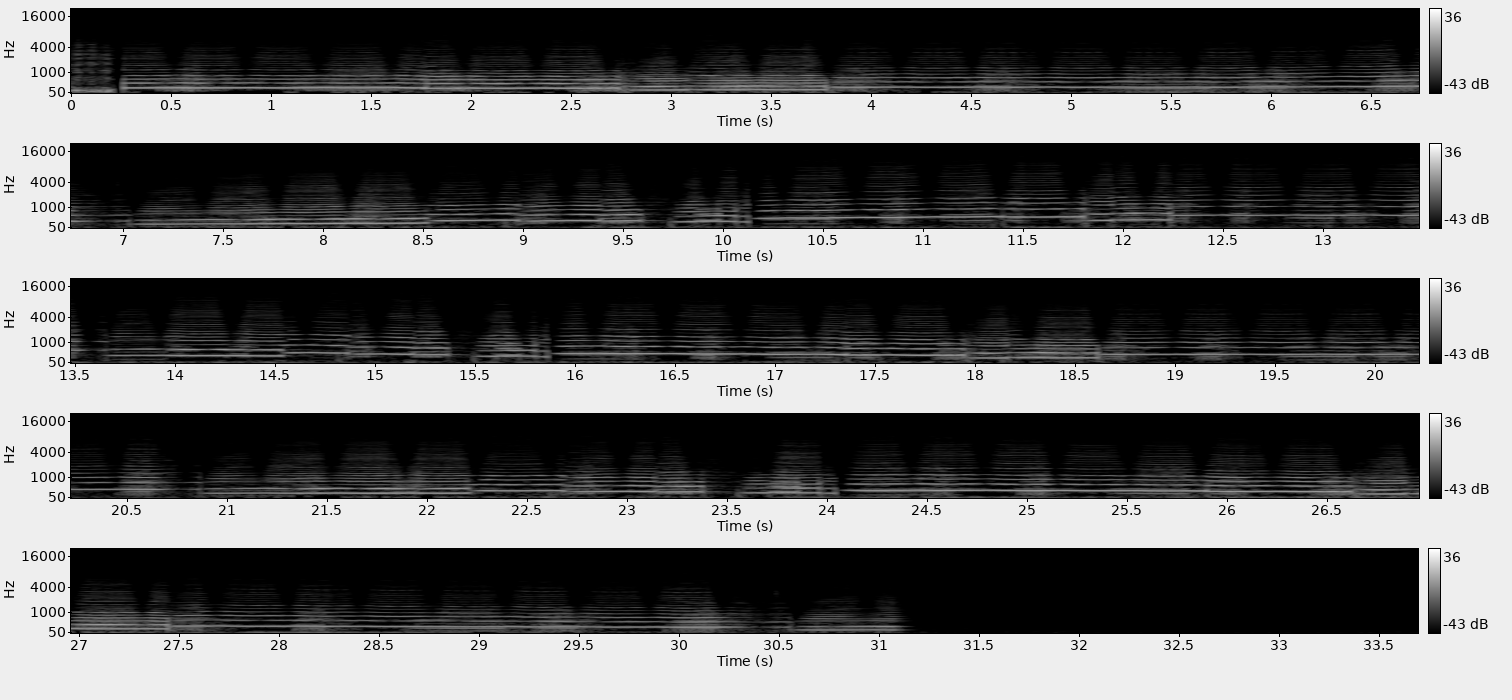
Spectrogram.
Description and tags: crazy accordion
crazy, accordion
